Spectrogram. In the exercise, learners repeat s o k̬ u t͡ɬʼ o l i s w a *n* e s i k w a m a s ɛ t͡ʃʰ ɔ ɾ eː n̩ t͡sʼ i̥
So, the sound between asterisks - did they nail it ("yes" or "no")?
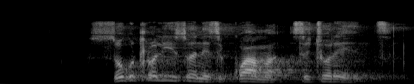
yes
